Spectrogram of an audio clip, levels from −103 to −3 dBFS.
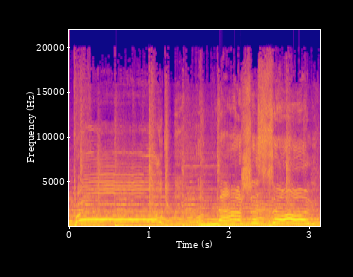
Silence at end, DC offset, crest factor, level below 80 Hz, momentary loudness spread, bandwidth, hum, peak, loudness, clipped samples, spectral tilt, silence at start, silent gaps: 0 s; under 0.1%; 10 dB; -20 dBFS; 6 LU; 19.5 kHz; none; 0 dBFS; -9 LUFS; under 0.1%; -5 dB/octave; 0 s; none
